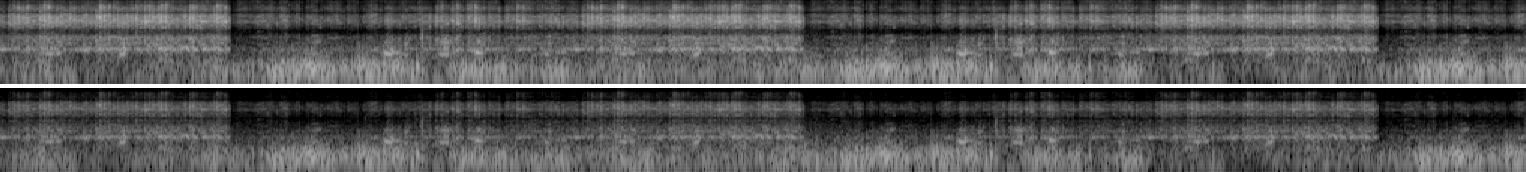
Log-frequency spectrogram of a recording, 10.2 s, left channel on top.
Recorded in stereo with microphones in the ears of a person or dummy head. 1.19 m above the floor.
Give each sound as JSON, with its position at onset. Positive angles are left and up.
{"t": 0.0, "sound": "a lawn mower", "side_deg": 40}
